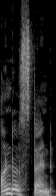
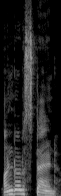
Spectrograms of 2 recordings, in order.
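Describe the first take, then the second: The two takes are said the same way.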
